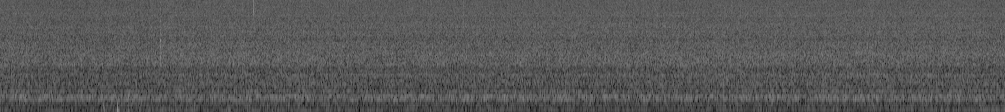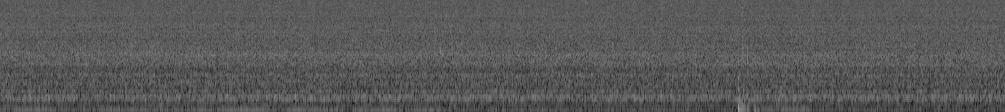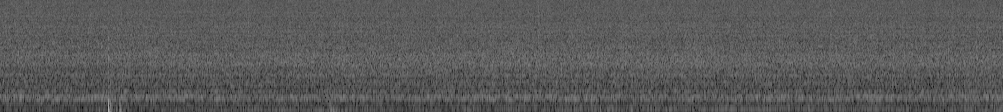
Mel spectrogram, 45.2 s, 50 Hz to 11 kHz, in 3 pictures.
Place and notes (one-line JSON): {"title": "Byker Bridge, Newcastle upon Tyne, UK - Ouseburn River through a tube", "date": "2019-10-13 15:12:00", "description": "Walking Festival of Sound\n13 October 2019\nOuseburn River through a tube", "latitude": "54.98", "longitude": "-1.59", "altitude": "14", "timezone": "Europe/London"}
